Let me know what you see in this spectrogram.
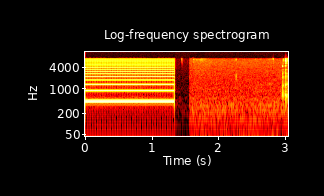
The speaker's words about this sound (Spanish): No está muteado, tienes que ponerle un pip larguísimo a toda esa oración así, pip.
